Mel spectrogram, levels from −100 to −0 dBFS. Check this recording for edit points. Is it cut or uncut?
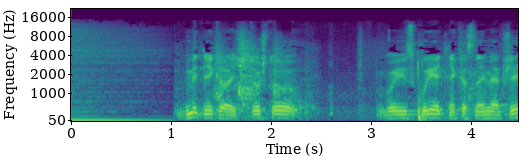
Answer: cut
